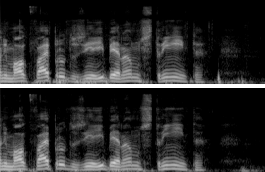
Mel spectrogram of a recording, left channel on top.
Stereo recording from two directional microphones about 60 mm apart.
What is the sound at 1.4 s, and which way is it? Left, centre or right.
Speech, right.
